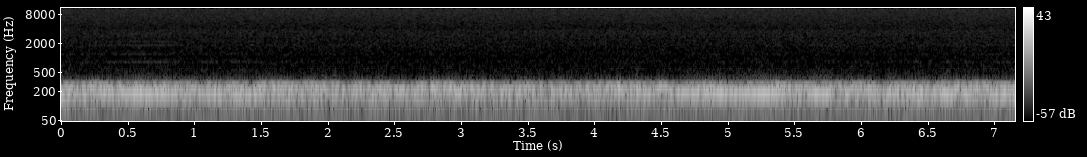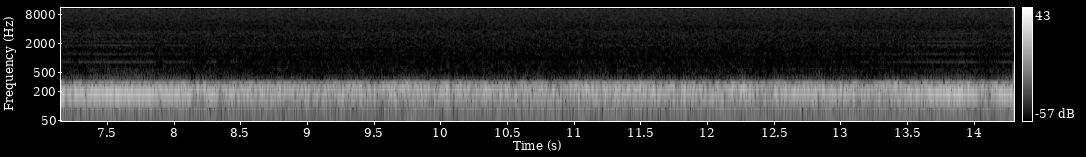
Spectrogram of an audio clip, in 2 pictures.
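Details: Whale recorded in the deep sea, giving a series of low, even-pitched tonal moans about a second long, spaced a few seconds apart, set in a steady low underwater roar.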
